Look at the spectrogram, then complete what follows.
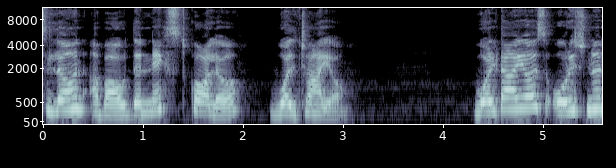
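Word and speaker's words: Voltaire: proof now let's learn about the next caller wall tyre wall tires original name was Francoise Mary a our way that is pronounced in French he was of France he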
